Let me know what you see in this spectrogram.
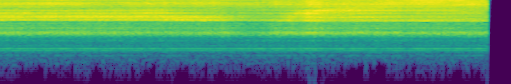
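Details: Dental laser running during a crown lengthening procedure: a steady, loud, high-pitched hiss and whine throughout, then abrupt silence.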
